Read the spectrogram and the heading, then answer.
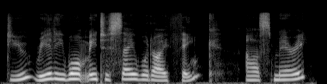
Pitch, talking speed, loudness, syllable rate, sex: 230 Hz, 220 wpm, -17 LUFS, 5.4 syllables/s, female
